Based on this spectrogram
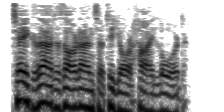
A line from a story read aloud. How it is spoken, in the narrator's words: Sturm said harshly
